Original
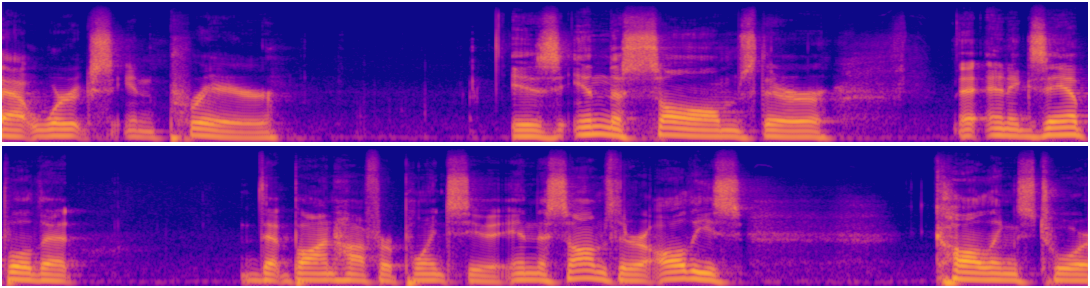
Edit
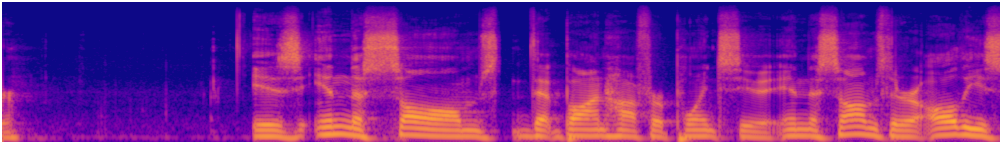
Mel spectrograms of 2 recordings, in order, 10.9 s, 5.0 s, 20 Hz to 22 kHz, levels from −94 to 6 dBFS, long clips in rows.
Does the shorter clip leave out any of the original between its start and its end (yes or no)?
yes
